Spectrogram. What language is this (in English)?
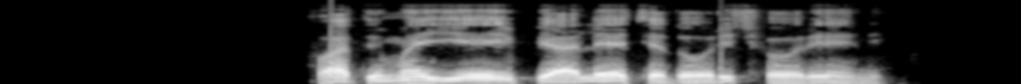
Phalura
